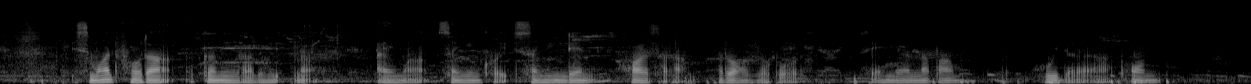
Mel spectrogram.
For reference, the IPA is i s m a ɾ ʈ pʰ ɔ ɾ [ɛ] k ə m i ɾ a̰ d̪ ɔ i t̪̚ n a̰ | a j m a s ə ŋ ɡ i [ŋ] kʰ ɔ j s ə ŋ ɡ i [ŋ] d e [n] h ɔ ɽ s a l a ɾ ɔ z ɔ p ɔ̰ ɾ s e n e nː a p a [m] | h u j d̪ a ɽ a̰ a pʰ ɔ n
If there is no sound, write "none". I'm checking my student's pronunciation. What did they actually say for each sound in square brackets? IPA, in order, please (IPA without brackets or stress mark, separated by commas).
a, ŋ, ŋ, n, m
